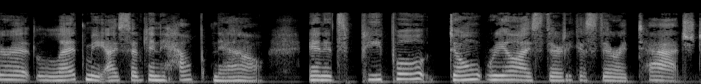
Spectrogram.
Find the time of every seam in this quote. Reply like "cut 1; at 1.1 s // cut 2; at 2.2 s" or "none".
cut 1; at 1.4 s // cut 2; at 2.1 s // cut 3; at 3.6 s // cut 4; at 5.6 s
